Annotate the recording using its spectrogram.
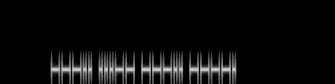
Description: Morse code, heard as a keyed tone, about 44 wpm, 700 Hz. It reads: 8389
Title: Numbers - 4-Digit 45wpm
